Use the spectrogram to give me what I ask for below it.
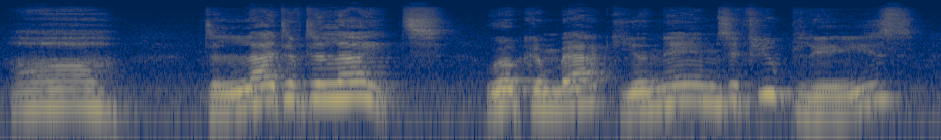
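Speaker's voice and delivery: high, sugary welcoming landlady voice; sinister hostess. A narrator's reading. Landlady welcoming Sid and Eric, high and sweet. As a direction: greet them grandly, a touch too sweet.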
